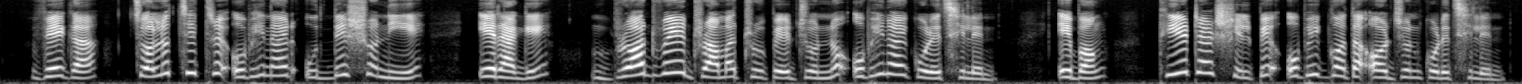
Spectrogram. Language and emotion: Bengali, neutral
